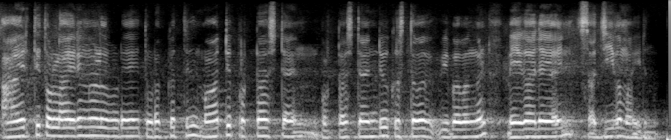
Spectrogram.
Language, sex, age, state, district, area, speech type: Malayalam, male, 18-30, Kerala, Idukki, rural, read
